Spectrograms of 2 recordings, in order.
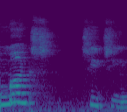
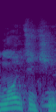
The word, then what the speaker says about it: Monchichi: It's called Munchichi, not Okay, Mun. but the way Hispanics pronounced it back in the Monchichi. 80s was Monchichi.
